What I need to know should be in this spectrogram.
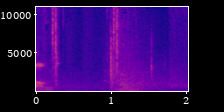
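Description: Heavy gunfire booms.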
